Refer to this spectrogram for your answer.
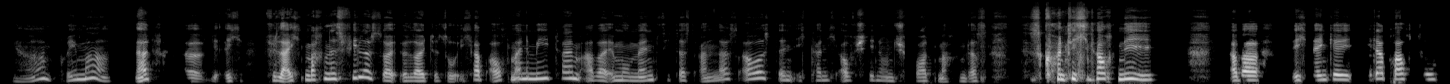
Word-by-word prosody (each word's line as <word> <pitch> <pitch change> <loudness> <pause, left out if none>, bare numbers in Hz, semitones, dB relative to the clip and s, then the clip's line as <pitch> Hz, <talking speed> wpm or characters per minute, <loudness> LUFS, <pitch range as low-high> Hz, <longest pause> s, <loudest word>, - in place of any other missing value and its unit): Ja, 140 - -9
prima, 230 - -4 0.2
ne? 230 - +4 0.4
Äh, - - -6 0.2
ich - - -12 0.2
vielleicht - - +1
machen 220 +4 0
es 255 +3 0
viele 320 +1 0
s 275 - -7 0.2
Leute 160 -1 -3
so. 135 -4 -12
Ich - - -15
habe 215 - -1
auch - - -5
meine 255 0 0
Me-Time, 275 0 -1
aber 180 -2 -5
im 185 - -7
Moment 185 +2 -6
sieht 200 - -30
das 185 -1 -9
anders 230 +11 -11
aus, 280 +4 -3
denn 200 -7 -10
ich - - -25
kann 190 0 -13
nicht 195 - -19
aufstehen 190 0 -6
und 165 -2 -13
Sport 165 0 -9
machen. 150 - -13
Das 155 +3 -10 0.4
das - - -5
konnte 240 +1 +7
ich 225 -1 +2
noch 265 -1 +7
nie. 230 -3 +5 0.7
Aber 200 +1 +7 0.3
ich 190 - -3
denke, 215 +1 +3 0.2
jeder 265 0 +3
braucht 245 0 +4
so 235 0 -5
215 Hz, 180 wpm, -23 LUFS, 180-255 Hz, 0.7 s, konnte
